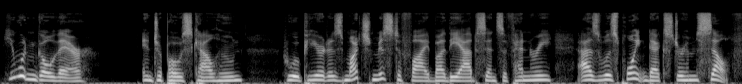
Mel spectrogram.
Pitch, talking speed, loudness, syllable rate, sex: 190 Hz, 160 wpm, -18 LUFS, 5.7 syllables/s, female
